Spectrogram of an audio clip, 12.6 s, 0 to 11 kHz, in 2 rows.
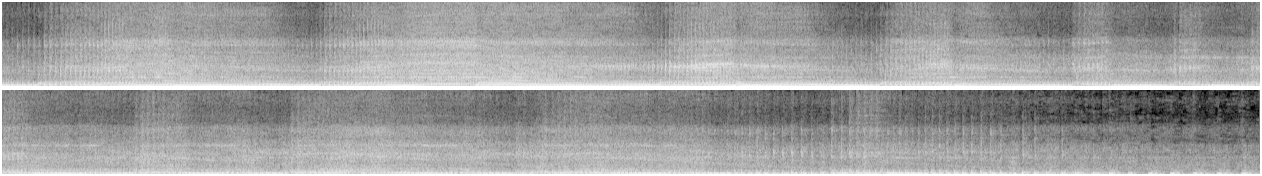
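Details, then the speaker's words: Honda CG 125 single-cylinder bike blipped up and down every second or so after fitting a silencer: flat, rattly exhaust note that still doesn't sound right, before switching to an old-model silencer. "देखिए, जो बंदे बोल रहे हैं ना अभी सलेंसर लगाने के बाद भी आवाज़ सही से नहीं आ रही"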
